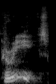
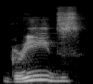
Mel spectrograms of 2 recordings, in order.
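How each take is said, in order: First: The name ends with a V sound. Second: The name ends with a D sound. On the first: The speaker calls it right. "no, it's it's Greaves" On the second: The speaker calls it wrong. "like with a D"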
